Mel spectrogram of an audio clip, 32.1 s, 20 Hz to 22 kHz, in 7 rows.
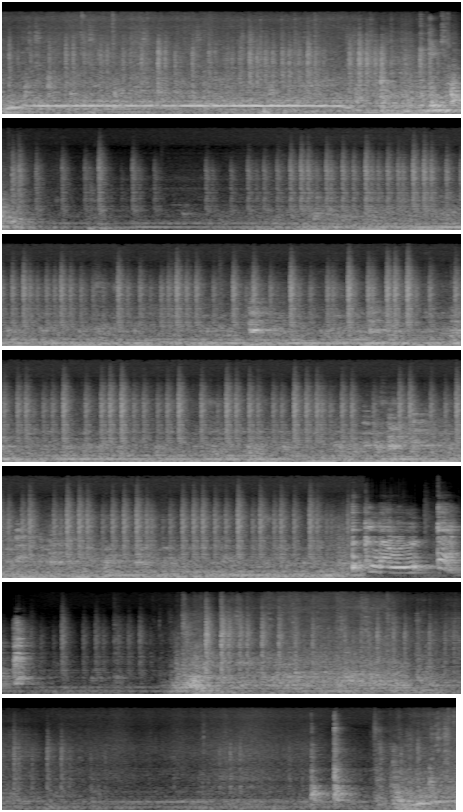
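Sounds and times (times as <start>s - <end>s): elevator car clicking rattle: 0.0s - 28.7s, 29.6s - 32.0s
elevator drive humming: 0.0s - 32.0s.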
